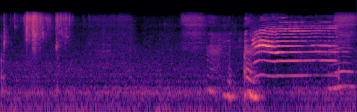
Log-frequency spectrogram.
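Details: Short-legged Munchkin cat crying out at bath time, its first wash in a year with catnip cat shampoo: splashing and a woman's soothing voice, then one long, loud, steady wailing meow lasting nearly two seconds over tap water.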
